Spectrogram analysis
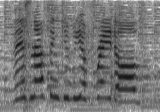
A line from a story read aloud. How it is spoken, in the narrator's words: called out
